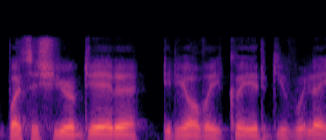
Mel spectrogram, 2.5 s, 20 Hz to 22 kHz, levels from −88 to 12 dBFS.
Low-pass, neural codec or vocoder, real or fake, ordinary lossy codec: 7.2 kHz; codec, 16 kHz, 1 kbps, FunCodec, trained on LibriTTS, 50 frames a second; fake; AAC, 32 kbps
